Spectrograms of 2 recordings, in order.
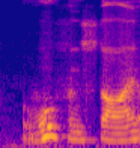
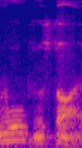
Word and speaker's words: Wolfenstein: I had terminal salvation Wolfenstein or Wolfenstein as the Americans say well we call it Walt and Stein over here like Frankenstein or Frankenstein and then this game and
